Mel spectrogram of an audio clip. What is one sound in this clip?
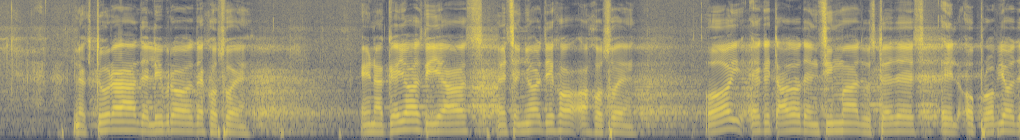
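A young man reads aloud into a microphone, heard through loudspeakers in an echoing hall.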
